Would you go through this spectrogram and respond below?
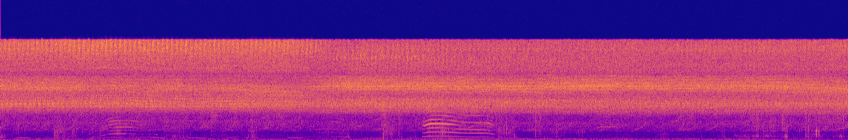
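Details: Clingy silver tabby street cat in Japan, cared for by local TNR volunteers, meowing a few times: a short mew near two seconds then a longer wavering, harmonic meow around six seconds, against constant high insect drone.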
